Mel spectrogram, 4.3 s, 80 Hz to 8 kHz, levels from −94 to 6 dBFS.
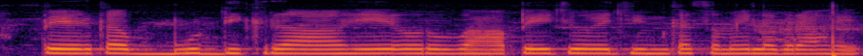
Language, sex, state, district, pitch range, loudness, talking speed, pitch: Hindi, female, Maharashtra, Aurangabad, 220-225 Hz, -25 LUFS, 220 wpm, 225 Hz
